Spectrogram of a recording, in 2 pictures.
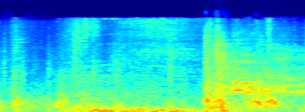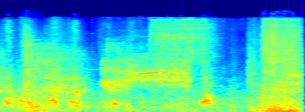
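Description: Swords clash with metallic clangs.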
